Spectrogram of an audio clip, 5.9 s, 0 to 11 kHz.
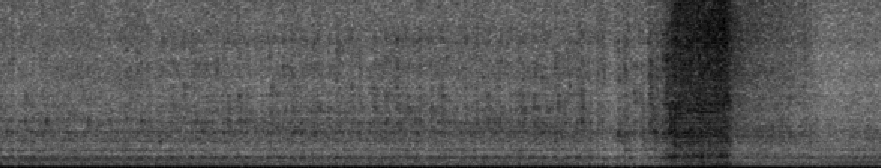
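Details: Ford Fox-body Mustang V8 first start in about 18 years: loud, raw, blatty, unmuffled idle with a brief rev; exhaust leak at an open joint not yet welded; oil pressure gauge not yet working.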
